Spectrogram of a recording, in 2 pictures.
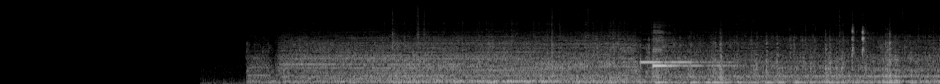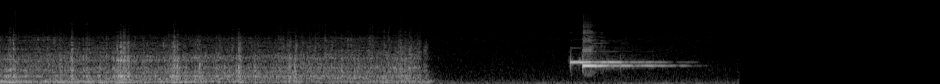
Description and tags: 22 printer, scan
humming of a printer while scanning a document
Czech, hum, scanner, printer, office, Panska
